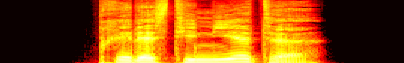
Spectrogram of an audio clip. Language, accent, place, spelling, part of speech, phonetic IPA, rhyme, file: German, Germany, Berlin, prädestinierte, adjective, [ˌpʁɛdɛstiˈniːɐ̯tə], -iːɐ̯tə, De-prädestinierte.ogg
- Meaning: inflection of prädestiniert: 1. strong/mixed nominative/accusative feminine singular 2. strong nominative/accusative plural 3. weak nominative all-gender singular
